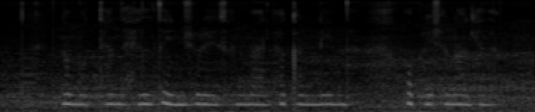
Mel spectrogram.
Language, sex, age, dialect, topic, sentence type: Kannada, male, 18-24, Northeastern, banking, statement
